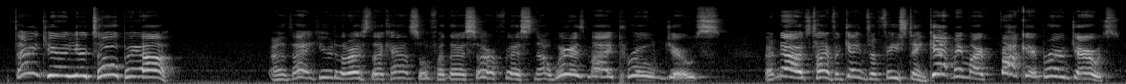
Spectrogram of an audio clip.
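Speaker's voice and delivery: very high, hammed-up proclamation; cranky council head. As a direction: squawk formal thanks, then grumpy demands.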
